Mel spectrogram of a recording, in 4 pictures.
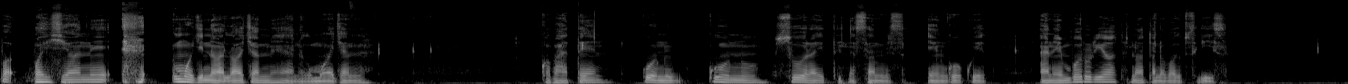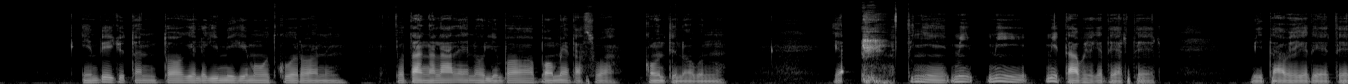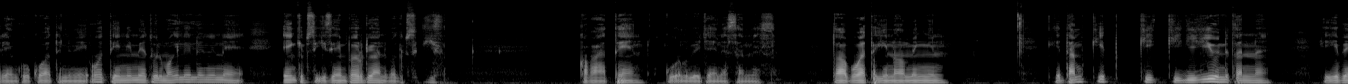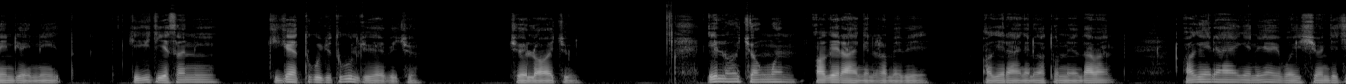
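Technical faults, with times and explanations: No technical faults are audible anywhere in this speech recording.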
